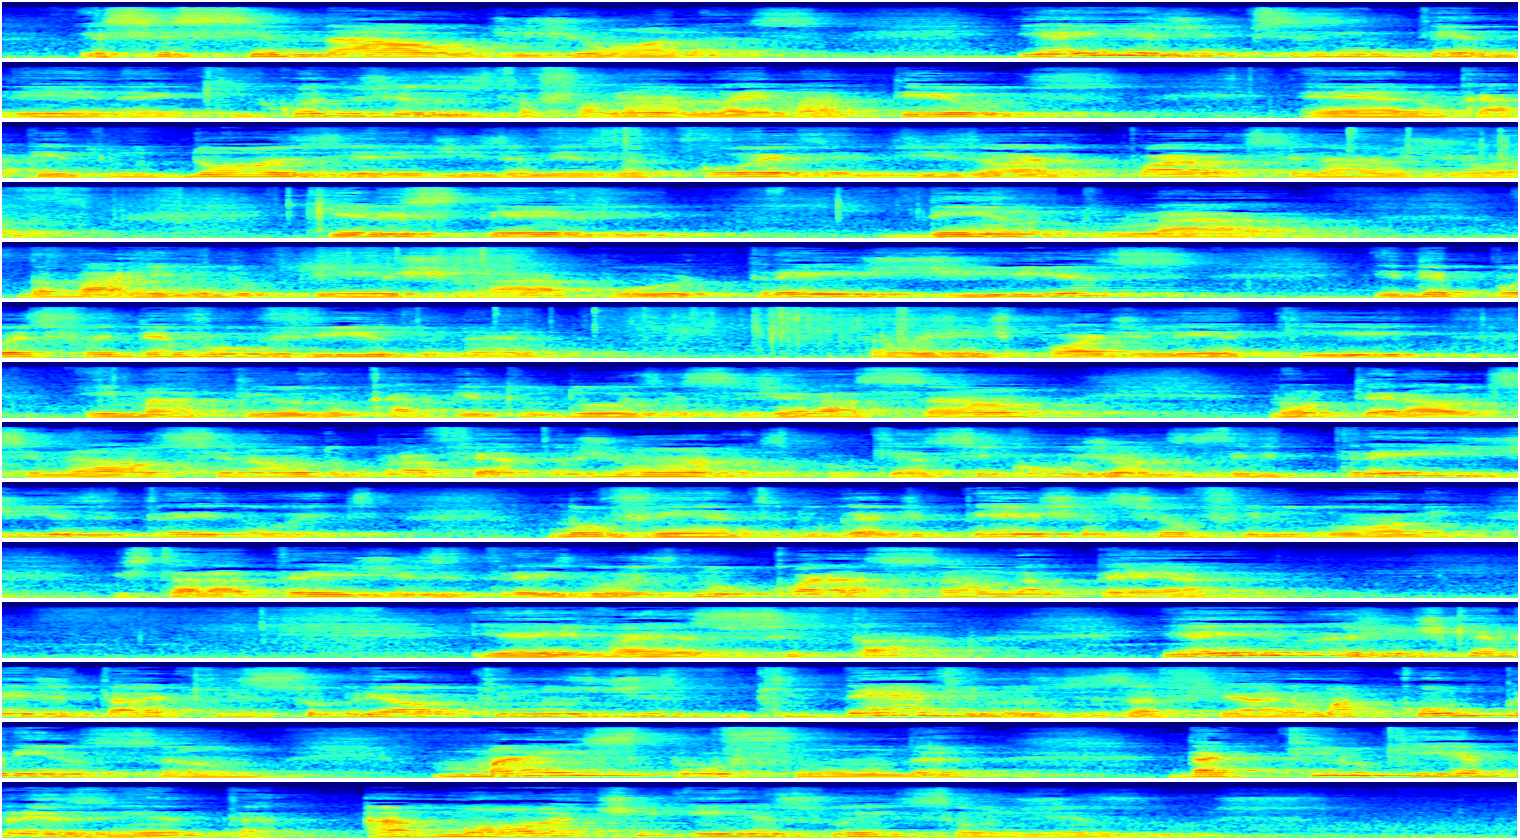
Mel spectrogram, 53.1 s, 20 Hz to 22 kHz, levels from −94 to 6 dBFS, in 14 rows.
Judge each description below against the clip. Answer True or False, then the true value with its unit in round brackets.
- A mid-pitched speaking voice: False (130 Hz)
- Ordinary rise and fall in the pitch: True (3.8 semitones)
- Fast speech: False (160 wpm)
